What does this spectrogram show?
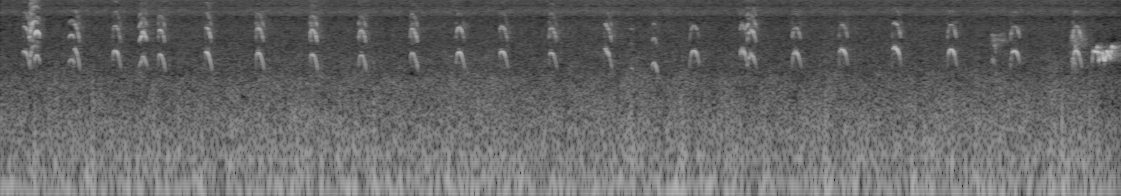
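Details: Kingfisher chicks just hatched and being fed black insects: a steady series of short, peaked squeaks at an even, fast pace, with a dull low rumble throughout.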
